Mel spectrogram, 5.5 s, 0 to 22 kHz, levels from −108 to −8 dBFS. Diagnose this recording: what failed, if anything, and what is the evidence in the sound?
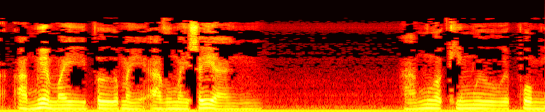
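Low-bitrate audio saved at a high bitrate, present throughout the speech from start to finish, at the codec stage. Nothing sounds above about 11.4 kHz, and the speech carries the smeared, watery texture of a heavily squeezed MP3. This is likely a low-bitrate MP3 encode, around 32 kbit/s, re-encoded at a generous rate such as 256 kbit/s. The second pass keeps the first encoder's losses and its band limit intact, because discarded detail cannot be rebuilt.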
